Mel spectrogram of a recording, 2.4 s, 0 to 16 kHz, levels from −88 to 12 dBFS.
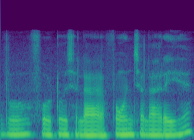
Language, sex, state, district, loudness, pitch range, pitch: Hindi, male, Rajasthan, Jaipur, -17 LUFS, 95-105 Hz, 100 Hz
